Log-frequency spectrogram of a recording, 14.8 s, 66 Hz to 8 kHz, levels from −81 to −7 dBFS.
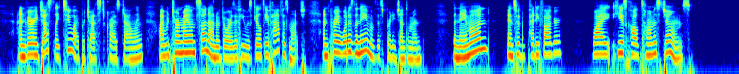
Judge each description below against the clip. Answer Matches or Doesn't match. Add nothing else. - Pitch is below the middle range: Doesn't match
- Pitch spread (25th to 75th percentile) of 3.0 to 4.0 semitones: Doesn't match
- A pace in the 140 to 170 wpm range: Doesn't match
